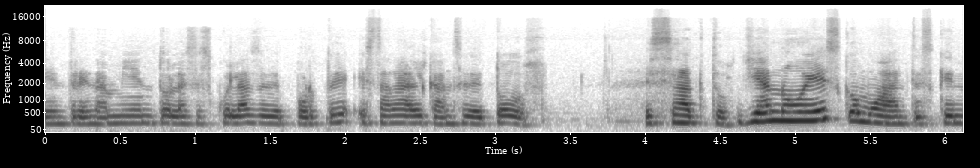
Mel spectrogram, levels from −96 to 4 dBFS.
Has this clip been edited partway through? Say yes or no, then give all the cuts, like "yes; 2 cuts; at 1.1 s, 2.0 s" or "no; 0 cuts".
no; 0 cuts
